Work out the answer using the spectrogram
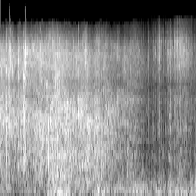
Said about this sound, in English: Let's give him a round of applause this morning.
